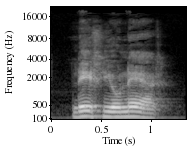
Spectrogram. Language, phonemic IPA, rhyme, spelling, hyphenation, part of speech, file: Dutch, /ˌleː.ɣi.oːˈnɛːr/, -ɛːr, legionair, le‧gi‧o‧nair, noun / adjective, Nl-legionair.ogg
- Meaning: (noun) a legionnaire, a legionary; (adjective) legionary, pertaining to a legion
